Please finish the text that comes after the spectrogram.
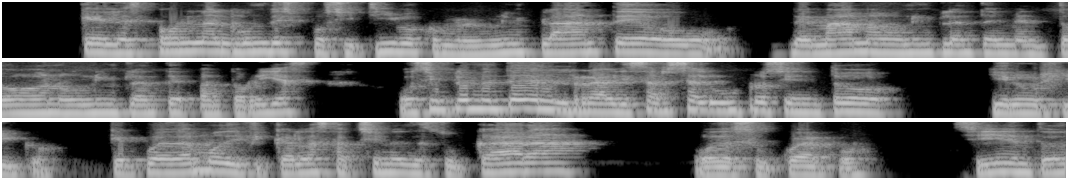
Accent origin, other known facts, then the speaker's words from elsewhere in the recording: Guadalajara, Jalisco, Mexico; Soy de Guadalajara, Jalisco, México. Hice la carrera de medicina en Guadalajara. Luego la especialidad de cirugía general también en Guadalajara.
